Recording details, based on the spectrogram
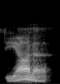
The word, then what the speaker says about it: Diana: I recognize the first name because my wife's name is spelled like Diana, but because she's Colombian, it's pronounced Diana.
